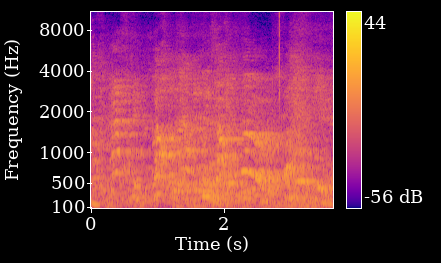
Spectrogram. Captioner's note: men shouting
